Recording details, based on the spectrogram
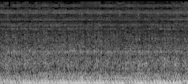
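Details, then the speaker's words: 1970 Ford Maverick V8, bought at auction, just got running, no brakes, testing whether the transmission goes into drive and reverse: steady low rough rumble with a raspy unmuffled edge under load; exhaust leak. "running carburetor is the exhaust thing doesn't sound good."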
